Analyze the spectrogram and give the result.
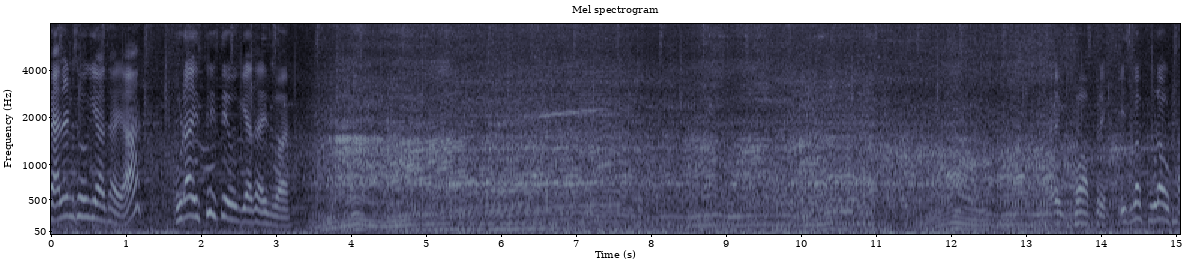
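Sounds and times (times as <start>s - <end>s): motorcycle engine revving: 3.3s - 14.7s.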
